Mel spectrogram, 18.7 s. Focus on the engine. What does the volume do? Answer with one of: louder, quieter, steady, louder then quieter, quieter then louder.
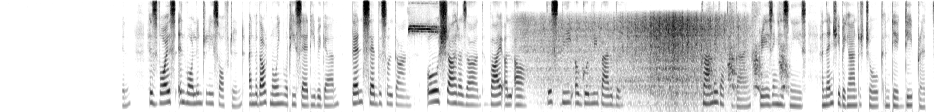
louder then quieter.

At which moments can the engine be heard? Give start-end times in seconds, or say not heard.
10.2-15.2.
